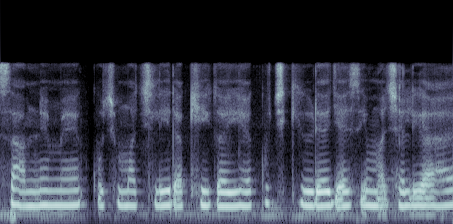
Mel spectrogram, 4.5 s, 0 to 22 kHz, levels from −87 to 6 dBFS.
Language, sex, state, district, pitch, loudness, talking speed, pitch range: Hindi, female, Chhattisgarh, Bilaspur, 235 Hz, -14 LUFS, 170 wpm, 225-240 Hz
